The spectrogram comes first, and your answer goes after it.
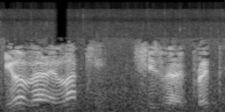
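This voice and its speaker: An actor playing a sly, wheedling Algerian employment agent with a halting, insinuating way of talking in a radio drama. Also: male voice, fairly high pitch, very animated, bright, forceful tone, heavily acted, low-quality recording. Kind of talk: 1950s radio drama acting. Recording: hissy old radio recording.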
